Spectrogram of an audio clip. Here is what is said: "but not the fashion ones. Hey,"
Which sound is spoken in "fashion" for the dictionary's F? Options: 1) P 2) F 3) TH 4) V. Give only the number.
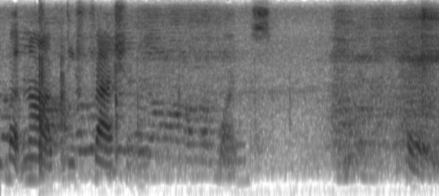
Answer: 2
